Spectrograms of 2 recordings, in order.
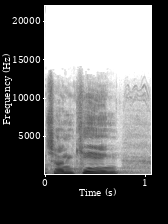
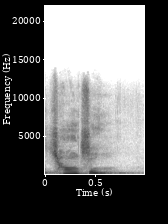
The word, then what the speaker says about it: Chongqing: And so we look on the map and we don't see a Chungking, but then we look in the travel guide and we find Chungking. We find the correct pronunciation is Chongqing.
